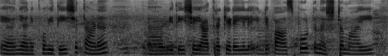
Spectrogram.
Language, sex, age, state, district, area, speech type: Malayalam, female, 30-45, Kerala, Thiruvananthapuram, urban, spontaneous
